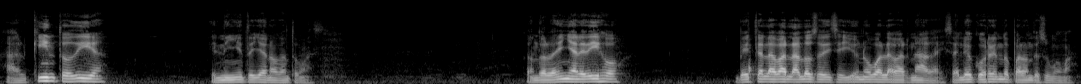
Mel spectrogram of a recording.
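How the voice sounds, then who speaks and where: A man preaching a sermon as pastor, telling a story to his congregation and asking it direct questions, moving from quiet passages to loud cries. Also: lowish voice, normal speed, pauses often. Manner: storytelling preacher, swings from soft to loud exclamations.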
